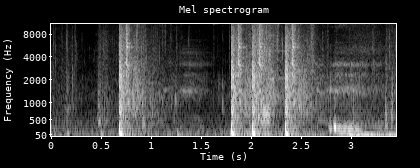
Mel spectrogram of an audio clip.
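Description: A pistol fires several sharp shots in a row.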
